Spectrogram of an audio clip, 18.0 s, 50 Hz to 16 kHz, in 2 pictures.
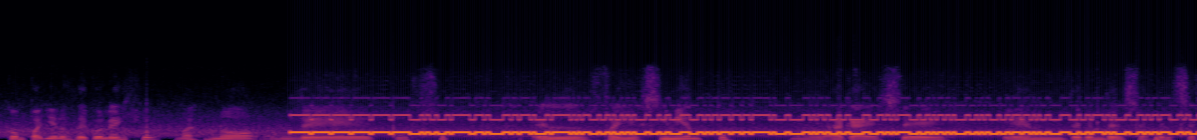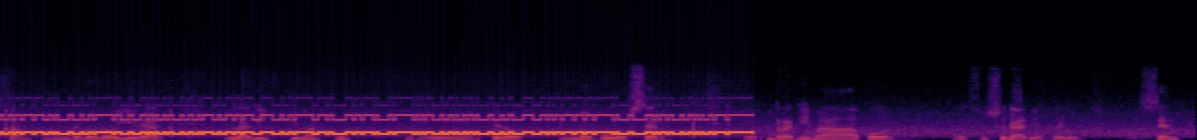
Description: RTTY (50 baud, 170 Hz shift), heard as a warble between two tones, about 890 Hz centre, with static crashes. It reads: CT3Y DE ON1ETF TNX FER QSO KEN, 73 AND GL. CT3Y DE ON1ETF SK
